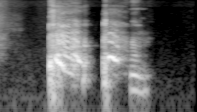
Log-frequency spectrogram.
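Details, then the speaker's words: Two short bursts of coughing followed by a throat clear, from an adult woman on a livestream who attributes the coughing to skipping her allergy pill that day. "The coughing is because I neglected to take my allergy pill today."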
